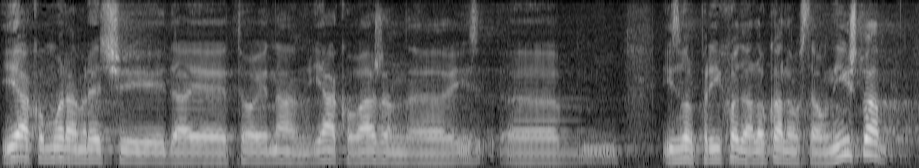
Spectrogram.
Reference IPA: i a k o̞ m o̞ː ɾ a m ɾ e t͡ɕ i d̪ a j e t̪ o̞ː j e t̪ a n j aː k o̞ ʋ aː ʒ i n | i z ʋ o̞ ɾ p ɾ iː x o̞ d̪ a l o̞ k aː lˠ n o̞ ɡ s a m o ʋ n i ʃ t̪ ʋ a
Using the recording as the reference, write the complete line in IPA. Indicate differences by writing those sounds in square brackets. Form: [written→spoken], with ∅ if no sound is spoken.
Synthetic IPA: i a k o̞ m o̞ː ɾ a m ɾ e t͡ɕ i d̪ a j e t̪ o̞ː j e [t̪→d̪] a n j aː k o̞ ʋ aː ʒ [i→a] n | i z ʋ o̞ ɾ p ɾ iː x o̞ d̪ a l o̞ k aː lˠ n o̞ ɡ s a [m→n] o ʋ n [i→iː] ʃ t̪ ʋ a

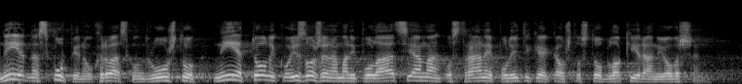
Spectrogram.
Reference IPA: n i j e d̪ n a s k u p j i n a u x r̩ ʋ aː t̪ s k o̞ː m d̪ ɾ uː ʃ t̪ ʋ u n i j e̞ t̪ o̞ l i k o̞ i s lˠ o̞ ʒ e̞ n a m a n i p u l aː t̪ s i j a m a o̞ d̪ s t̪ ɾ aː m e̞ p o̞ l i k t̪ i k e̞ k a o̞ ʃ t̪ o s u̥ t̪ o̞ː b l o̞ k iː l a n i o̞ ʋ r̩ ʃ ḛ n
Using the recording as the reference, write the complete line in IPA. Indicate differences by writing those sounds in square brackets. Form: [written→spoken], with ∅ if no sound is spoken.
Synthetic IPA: n i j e d̪ n a s k u p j i n a u x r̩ ʋ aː t̪ s k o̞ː m d̪ ɾ uː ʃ t̪ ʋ u n i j e̞ t̪ o̞ l i k o̞ i [s→z] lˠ o̞ ʒ e̞ n a m a n i p u l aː t̪ s i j a m a o̞ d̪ s t̪ ɾ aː [m→n] e̞ p o̞ l i [k→∅] t̪ i k e̞ k a o̞ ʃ t̪ o s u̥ t̪ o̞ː b l o̞ k iː [l→ɾ] a n i o̞ ʋ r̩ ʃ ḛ n

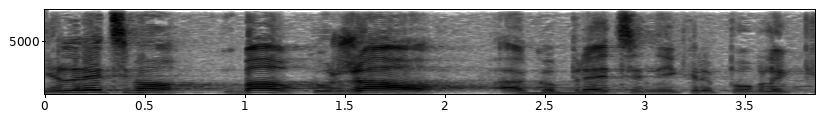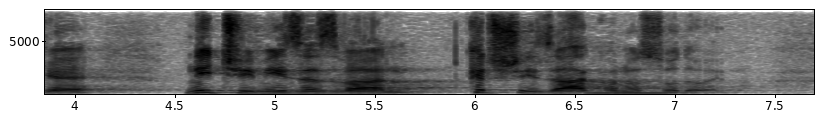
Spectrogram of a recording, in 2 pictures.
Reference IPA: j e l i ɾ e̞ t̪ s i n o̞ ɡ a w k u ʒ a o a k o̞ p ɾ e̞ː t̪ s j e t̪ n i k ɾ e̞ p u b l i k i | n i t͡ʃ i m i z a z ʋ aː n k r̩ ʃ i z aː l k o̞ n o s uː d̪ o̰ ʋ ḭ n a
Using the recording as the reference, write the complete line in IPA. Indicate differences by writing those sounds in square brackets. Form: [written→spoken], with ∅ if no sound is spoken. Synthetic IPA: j e l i ɾ e̞ t̪ s i [n→m] o̞ [ɡ→b] a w k u ʒ a o a k o̞ p ɾ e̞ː t̪ s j e [t̪→d̪] n i k ɾ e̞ p u b l i k [i→e] | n i t͡ʃ i m i z a z ʋ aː n k r̩ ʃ i z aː [l→∅] k o̞ n o s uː d̪ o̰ ʋ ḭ [n→m] a

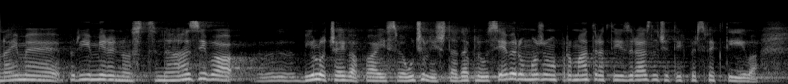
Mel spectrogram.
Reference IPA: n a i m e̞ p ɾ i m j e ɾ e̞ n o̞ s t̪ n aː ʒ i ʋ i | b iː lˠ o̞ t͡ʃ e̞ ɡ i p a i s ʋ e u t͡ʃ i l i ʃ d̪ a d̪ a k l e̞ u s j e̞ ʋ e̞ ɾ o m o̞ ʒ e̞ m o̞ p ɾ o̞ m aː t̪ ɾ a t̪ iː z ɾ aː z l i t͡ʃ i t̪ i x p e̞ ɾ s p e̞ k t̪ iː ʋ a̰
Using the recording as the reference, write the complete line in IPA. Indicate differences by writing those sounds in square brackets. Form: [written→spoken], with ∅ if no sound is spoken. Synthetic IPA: n a i m e̞ p ɾ i m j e ɾ e̞ n o̞ s t̪ n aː [ʒ→z] i ʋ [i→a] | b iː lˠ o̞ t͡ʃ e̞ ɡ [i→a] p a i s ʋ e u t͡ʃ i l i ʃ [d̪→t̪] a d̪ a k l e̞ u s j e̞ ʋ e̞ ɾ [o→u] m o̞ ʒ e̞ m o̞ p ɾ o̞ m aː t̪ ɾ a t̪ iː z ɾ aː z l i t͡ʃ i t̪ i x p e̞ ɾ s p e̞ k t̪ iː ʋ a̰

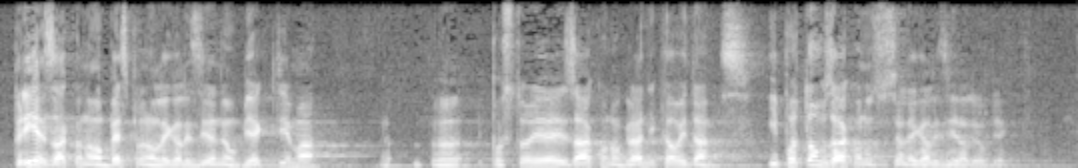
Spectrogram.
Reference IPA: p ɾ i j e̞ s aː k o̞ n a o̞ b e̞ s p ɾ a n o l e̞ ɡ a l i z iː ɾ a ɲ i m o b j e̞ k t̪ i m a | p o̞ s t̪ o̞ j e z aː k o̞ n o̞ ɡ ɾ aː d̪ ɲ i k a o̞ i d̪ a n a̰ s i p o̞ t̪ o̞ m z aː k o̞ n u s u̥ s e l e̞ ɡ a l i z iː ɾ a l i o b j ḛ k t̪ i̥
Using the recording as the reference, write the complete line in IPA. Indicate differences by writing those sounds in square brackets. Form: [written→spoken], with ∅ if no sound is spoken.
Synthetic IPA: p ɾ i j e̞ [s→z] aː k o̞ n a o̞ b e̞ s p ɾ a n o l e̞ ɡ a l i z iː ɾ a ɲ i m o b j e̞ k t̪ i m a | p o̞ s t̪ o̞ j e z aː k o̞ n o̞ ɡ ɾ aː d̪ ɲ i k a o̞ i d̪ a n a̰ s i p o̞ t̪ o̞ m z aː k o̞ n u s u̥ s e l e̞ ɡ a l i z iː ɾ a l i o b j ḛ k t̪ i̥

